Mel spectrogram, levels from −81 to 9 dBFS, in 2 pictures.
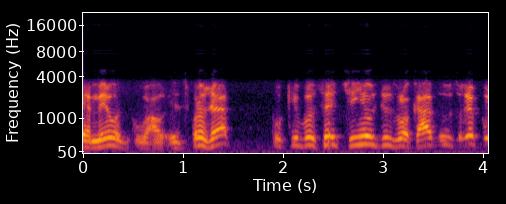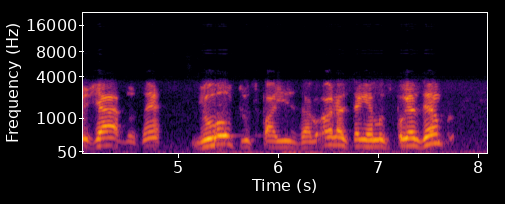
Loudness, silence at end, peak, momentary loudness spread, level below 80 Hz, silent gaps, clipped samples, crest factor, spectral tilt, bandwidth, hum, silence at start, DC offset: -15 LUFS; 0.35 s; 0 dBFS; 10 LU; -52 dBFS; none; under 0.1%; 16 dB; -7.5 dB/octave; 4.8 kHz; none; 0 s; under 0.1%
